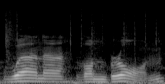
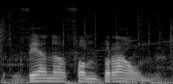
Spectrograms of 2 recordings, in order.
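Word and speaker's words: Wernher von Braun: pronunciation of his name most Americans call him wna Von Bron but his actual name in German is Verna Fon Brown and in fact he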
